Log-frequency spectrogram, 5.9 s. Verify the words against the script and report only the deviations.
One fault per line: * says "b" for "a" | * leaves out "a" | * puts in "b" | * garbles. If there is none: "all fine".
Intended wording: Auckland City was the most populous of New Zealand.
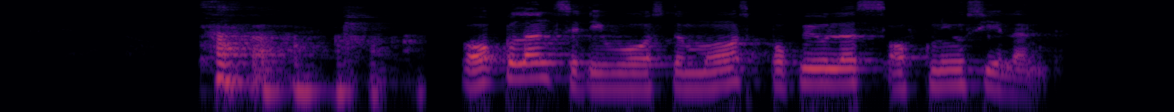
all fine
